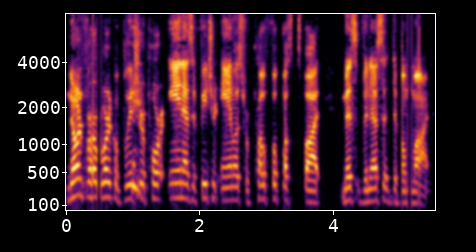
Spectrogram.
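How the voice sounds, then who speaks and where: A man's voice: on the high side, fairly even intonation, brisk, a bit bright, no room sound. Joking man hosting a sports podcast. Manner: upbeat, joking, loose. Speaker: podcast host. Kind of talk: casual podcast chat.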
